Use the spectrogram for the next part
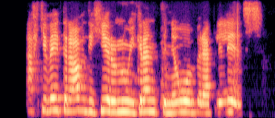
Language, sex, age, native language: Icelandic, female, 18-19, Icelandic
